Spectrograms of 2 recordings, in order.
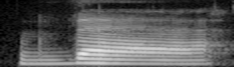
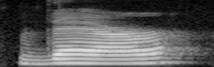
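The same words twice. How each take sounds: First: The final R is silent with no curled tongue. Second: The final R is sounded with a curled tongue. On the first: The speaker calls it right. "but the R must be silent. It must be there" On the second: The speaker calls it wrong. "We can't say there, there. You see my tongue curls"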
